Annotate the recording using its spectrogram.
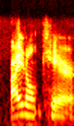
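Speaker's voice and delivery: ordinary talk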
